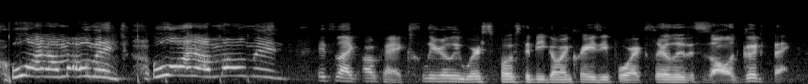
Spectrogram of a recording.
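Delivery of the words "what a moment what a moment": play-acted very high, shrill, stretched-out excited scream. Retelling watching the segment unfold: imitating Michael Cole screaming. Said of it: "just screaming".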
